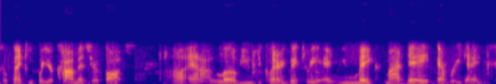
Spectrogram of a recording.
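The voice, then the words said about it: Sleepy, slightly crackly voice. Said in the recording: “I'm a little sleepy today ... my voice is a little crackly”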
